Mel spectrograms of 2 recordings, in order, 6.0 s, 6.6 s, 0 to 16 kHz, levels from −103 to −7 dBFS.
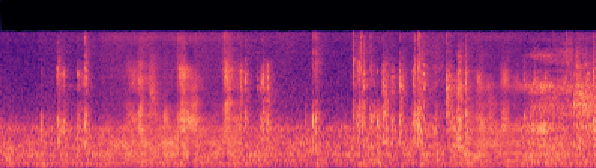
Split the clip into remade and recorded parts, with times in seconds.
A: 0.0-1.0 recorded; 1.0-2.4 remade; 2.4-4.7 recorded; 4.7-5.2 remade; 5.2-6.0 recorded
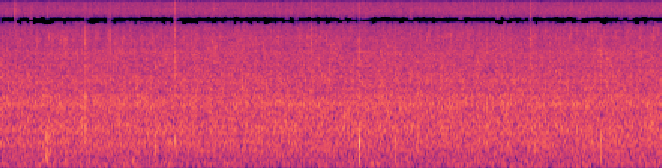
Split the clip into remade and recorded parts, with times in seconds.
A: 0.0-0.7 recorded; 0.7-1.4 remade; 1.4-6.6 recorded

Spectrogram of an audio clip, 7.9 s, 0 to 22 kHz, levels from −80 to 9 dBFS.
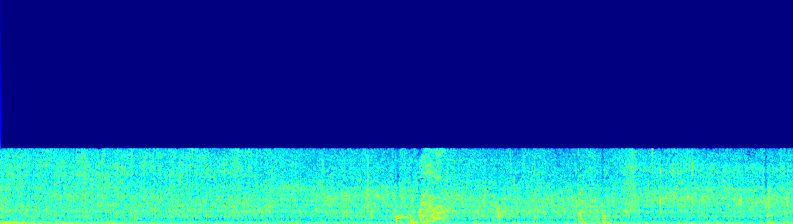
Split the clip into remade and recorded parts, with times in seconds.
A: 0.0-2.2 recorded; 2.2-2.7 remade; 2.7-3.2 recorded; 3.2-7.9 remade

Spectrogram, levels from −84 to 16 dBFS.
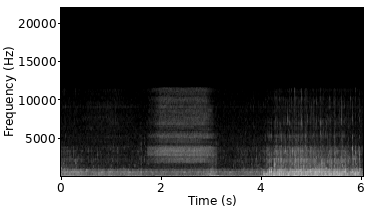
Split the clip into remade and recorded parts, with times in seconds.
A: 0.0-1.6 remade; 1.6-2.8 recorded; 2.8-6.1 remade

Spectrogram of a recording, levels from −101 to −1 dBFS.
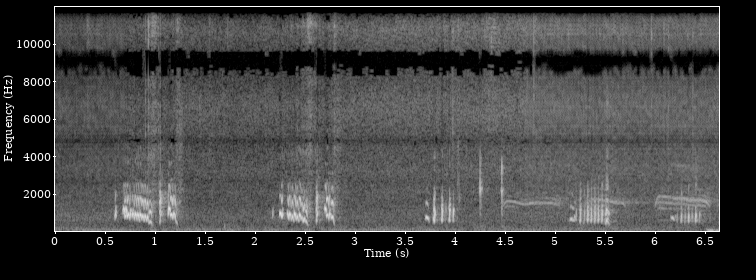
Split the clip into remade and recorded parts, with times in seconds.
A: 0.0-0.7 remade; 0.7-4.7 recorded; 4.7-6.6 remade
